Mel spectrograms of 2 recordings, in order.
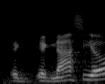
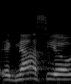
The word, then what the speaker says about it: Ignacio: I didn't look up how to pronounce this or how to say it, but Ignacio, I believe, is how you pronounce his name.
